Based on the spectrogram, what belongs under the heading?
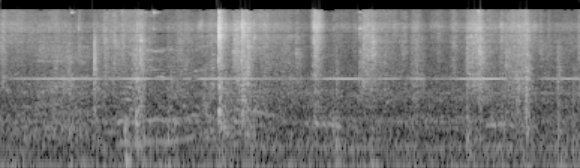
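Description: Inside a passenger train coach's vestibule: the steady low rumble of the coach, with scattered knocks and clicks and a thin steady high whine that fades in and out.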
